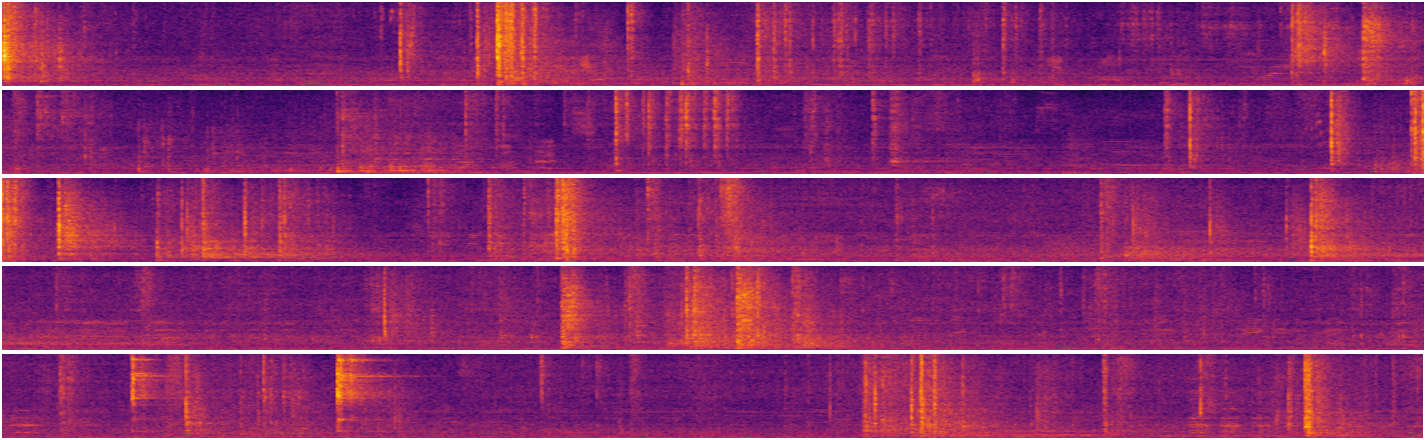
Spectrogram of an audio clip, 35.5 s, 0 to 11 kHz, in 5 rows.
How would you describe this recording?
Recorded with Clippy EM272 on zoome F2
